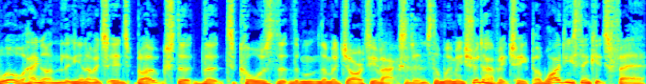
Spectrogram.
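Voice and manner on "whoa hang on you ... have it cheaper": ordinary talk, nothing marked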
